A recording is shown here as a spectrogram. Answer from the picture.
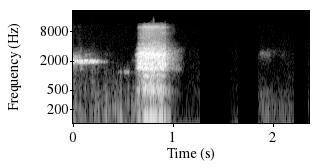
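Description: A man's single short, sharp breath, just over half a second in.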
